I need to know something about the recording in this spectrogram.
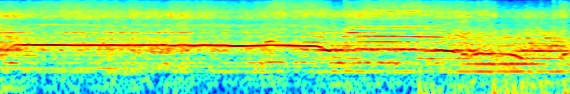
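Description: A rock band playing live through a stadium sound system, with crowd noise. A long held high note slides down about halfway through, and a shorter falling glide follows near the end.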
